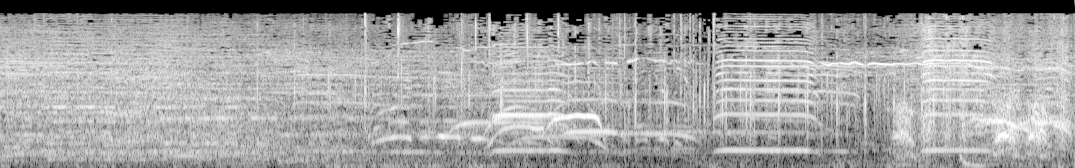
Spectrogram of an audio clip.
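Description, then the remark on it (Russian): A packed football stadium crowd in Tomsk roars steadily as Tom plays CSKA, with a dense wash of voices, scattered shouts, and sustained tonal calls or chants rising above the din throughout. “Том играет с ЦСКА. Трибуны полные.”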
